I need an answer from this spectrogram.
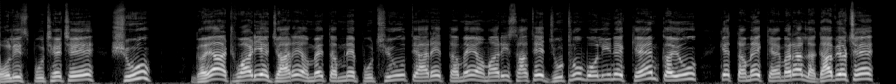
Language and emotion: Gujarati, angry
